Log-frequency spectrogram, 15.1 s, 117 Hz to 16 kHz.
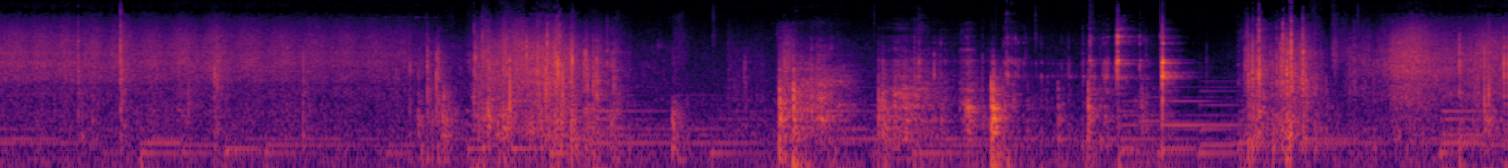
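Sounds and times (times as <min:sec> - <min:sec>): groceries rustling: 0:00.0 - 0:11.7, 0:12.4 - 0:15.0
soft background music: 0:00.0 - 0:15.0
items knocking and clinking: 0:04.7 - 0:06.9, 0:07.8 - 0:13.3.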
